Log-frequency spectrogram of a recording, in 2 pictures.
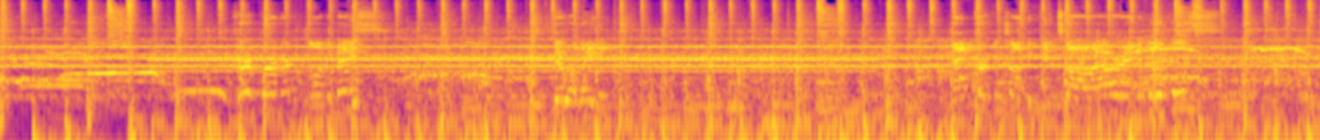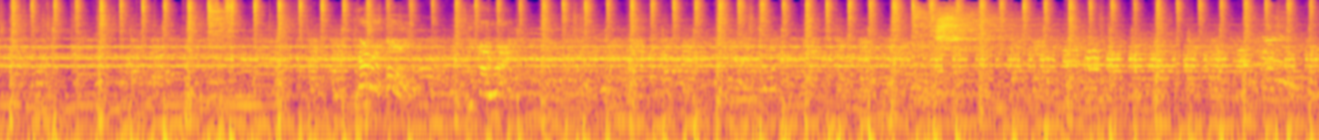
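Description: Live rock band playing: held Hammond organ chords with electric bass, electric guitar and drums, the drums and bass coming in about a second and a half in, with wavering guitar or vocal lines over the top.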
